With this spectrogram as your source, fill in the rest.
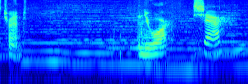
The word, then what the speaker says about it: Cher: Cher. It kind of rhymes with Claire.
